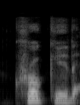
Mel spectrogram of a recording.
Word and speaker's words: crooked: Crooked adjective crooked. Wretched adjective wretched. These are fossilized pronunciations from Old English.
